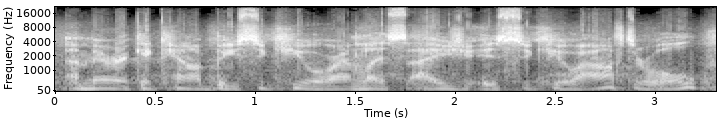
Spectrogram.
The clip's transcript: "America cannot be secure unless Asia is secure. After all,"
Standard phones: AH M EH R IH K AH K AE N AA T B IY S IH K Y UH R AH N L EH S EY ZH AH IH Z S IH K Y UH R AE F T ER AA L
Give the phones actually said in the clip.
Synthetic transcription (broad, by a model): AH M EH R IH K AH K AE N AA T B IY S IH K Y UH R AH N L EH S EY ZH AH IH Z S IH K Y UH R AE F T ER AA L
